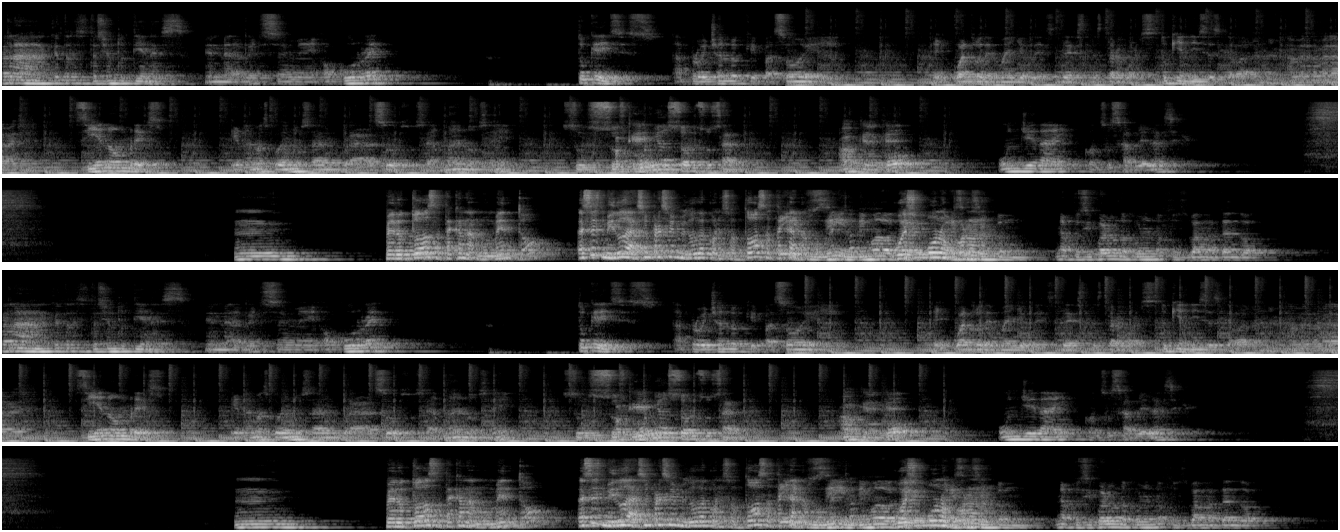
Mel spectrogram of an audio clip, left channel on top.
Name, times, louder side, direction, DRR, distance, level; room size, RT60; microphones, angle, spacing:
voice 1, 0.0-2.6 12.8-13.6 19.5-19.8 21.7-22.3 26.4-27.0 29.0-29.7 30.6-32.1 32.5-35.3 35.6-36.7, equal, 50° left, 1 dB, 1.4 m, -22 dB
voice 2, 2.2-3.8 5.8-8.4 9.3-12.8 14.1-15.0 15.6-18.5 19.0-20.8 22.2-22.4 23.3-25.1 34.5-37.0 37.2-39.2, equal, 15° left, -2 dB, 1.4 m, -25 dB
sound 1, 7.8-22.8, right 1 dB, 35° right, 2.0 m, -30 dB
10.5 x 7.5 x 2.6 m, 0.88 s
head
